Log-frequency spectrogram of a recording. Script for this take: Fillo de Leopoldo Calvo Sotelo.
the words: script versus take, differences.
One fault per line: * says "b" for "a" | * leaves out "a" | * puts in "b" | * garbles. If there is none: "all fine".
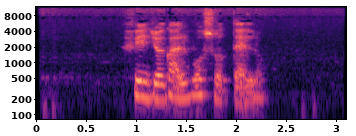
* leaves out "de Leopoldo"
